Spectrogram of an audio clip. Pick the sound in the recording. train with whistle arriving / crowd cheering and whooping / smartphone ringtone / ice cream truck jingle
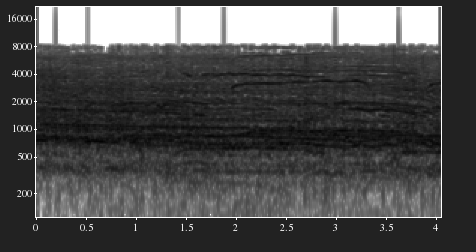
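crowd cheering and whooping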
